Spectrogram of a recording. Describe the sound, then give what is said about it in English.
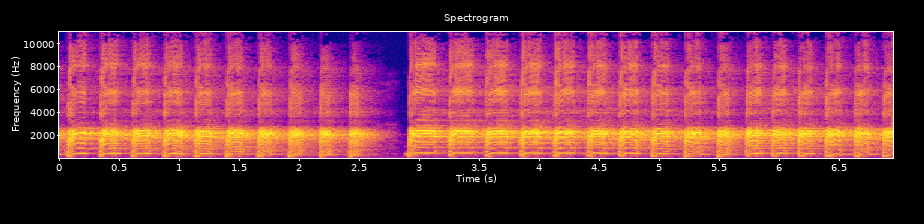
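Duck call blown in a hunting-style hail call: a long, loud run of rapid, reedy quacking notes that cuts out briefly after the first few seconds, then resumes and keeps going at the same fast, even pace. “whenever you go to blow a hunting style hill call, believe it or not, I'm blowing just as much air by doing this.”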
